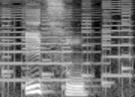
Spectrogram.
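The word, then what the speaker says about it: いつ: Itsu uh which is uh the um interrogative pronoun for when uh accent on the first moral.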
